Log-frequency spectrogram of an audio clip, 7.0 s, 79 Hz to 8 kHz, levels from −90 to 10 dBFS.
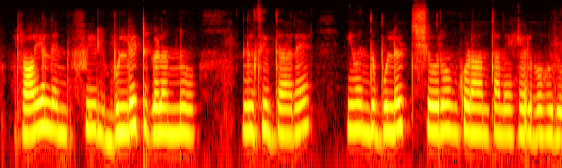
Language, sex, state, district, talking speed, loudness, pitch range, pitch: Kannada, female, Karnataka, Gulbarga, 95 wpm, -17 LUFS, 205-230 Hz, 215 Hz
